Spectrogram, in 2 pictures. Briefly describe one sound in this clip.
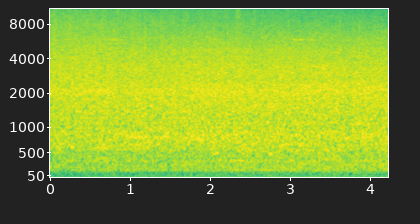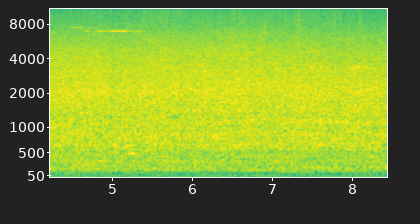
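Heavy rain and hail pour down hard onto the pavement outdoors.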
